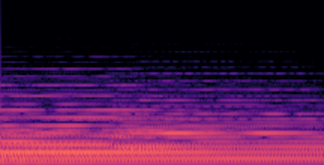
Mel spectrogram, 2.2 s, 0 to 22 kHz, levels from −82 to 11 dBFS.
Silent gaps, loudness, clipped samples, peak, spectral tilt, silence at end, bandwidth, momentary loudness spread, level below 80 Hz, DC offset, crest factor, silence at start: none; -23 LUFS; under 0.1%; -10 dBFS; -9.5 dB/octave; 0 s; 6.6 kHz; 5 LU; -34 dBFS; under 0.1%; 12 dB; 0 s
